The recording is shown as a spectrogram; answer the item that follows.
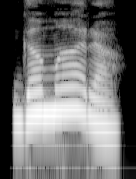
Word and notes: ಗಮಾರ: Kannada; gamāra

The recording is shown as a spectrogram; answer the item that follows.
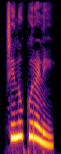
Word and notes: ಚಿನುಕುರಳಿ: Kannada

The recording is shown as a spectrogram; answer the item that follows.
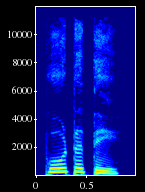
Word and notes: ಪೋಟತೆ: pōṭate

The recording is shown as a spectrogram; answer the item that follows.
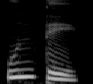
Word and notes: ಉಂದ: unda

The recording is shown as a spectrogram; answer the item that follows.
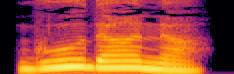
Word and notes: ಭೂದಾನ: bhū dāna

